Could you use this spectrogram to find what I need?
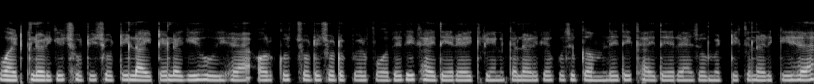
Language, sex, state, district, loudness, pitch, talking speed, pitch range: Hindi, female, Bihar, Patna, -21 LUFS, 200 Hz, 220 wpm, 195-210 Hz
